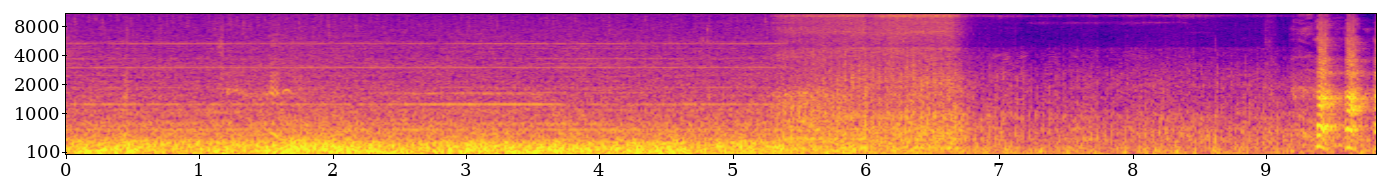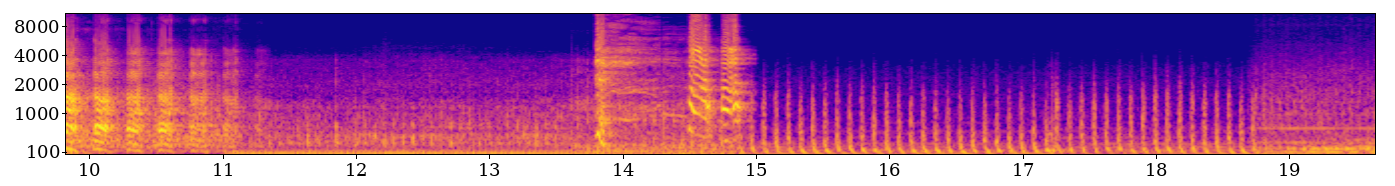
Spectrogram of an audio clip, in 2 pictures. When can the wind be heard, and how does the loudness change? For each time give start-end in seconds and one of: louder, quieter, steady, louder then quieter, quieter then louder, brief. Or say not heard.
0.0-9.9 quieter.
